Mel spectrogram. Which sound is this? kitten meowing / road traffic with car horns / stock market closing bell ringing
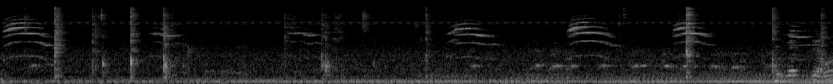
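kitten meowing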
